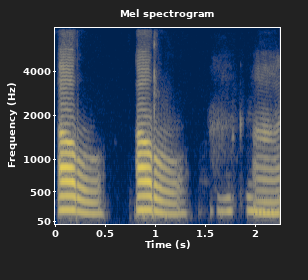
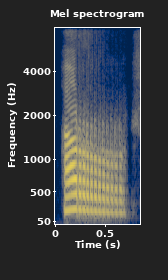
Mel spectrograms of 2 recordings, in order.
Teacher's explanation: Tapi getaran untuk ra ni cukup 2 kali. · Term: takrir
